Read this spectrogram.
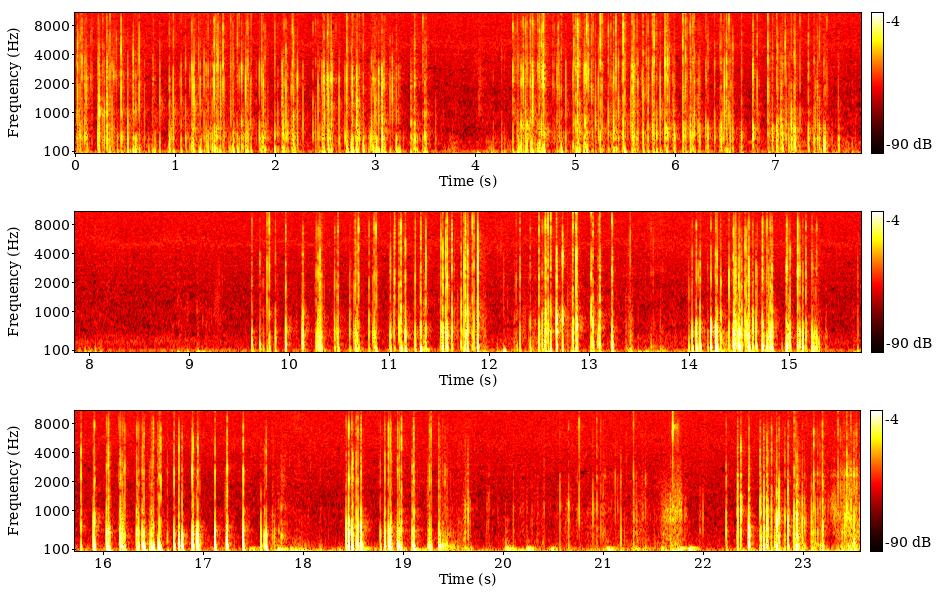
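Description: Fingers flick the bristles of a plastic hairbrush close to a microphone.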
